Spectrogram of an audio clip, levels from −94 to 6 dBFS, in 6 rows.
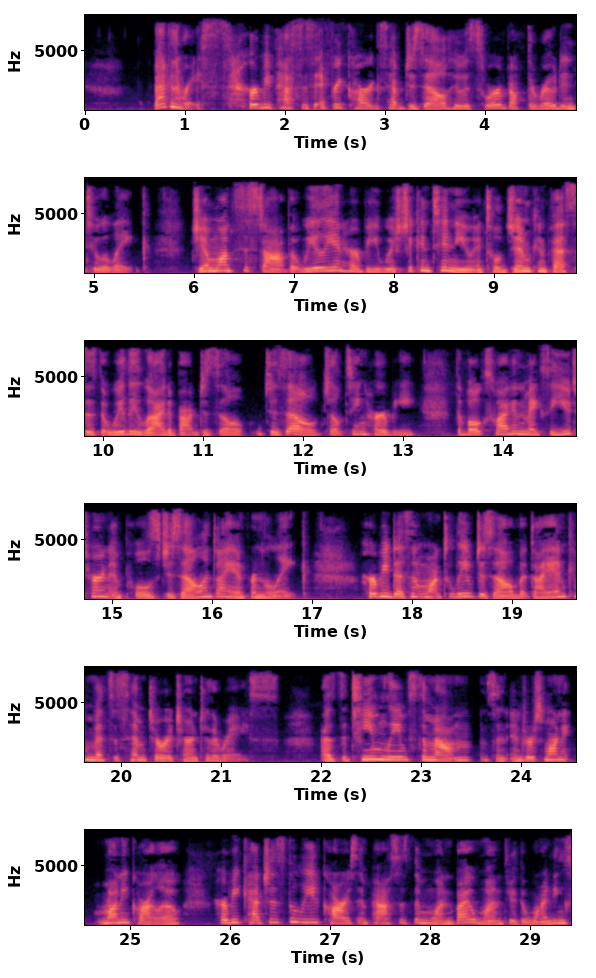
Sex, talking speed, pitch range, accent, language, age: female, 190 wpm, 195-235 Hz, American, English, 30-49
